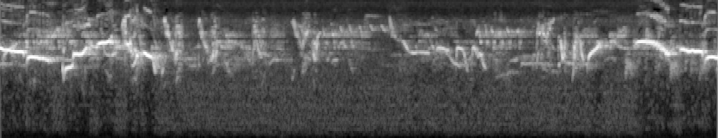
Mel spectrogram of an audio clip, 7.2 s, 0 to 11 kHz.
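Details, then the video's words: Oriental magpie-robin song used to stimulate birds that have gone quiet: bright whistled glides and scratchy chirps, loud at the start and end with a softer, chattering stretch in between. "Pancingan Kacer Full 1 Jam Untuk Terapi Kacer Macet Bunyi,Kacer Lemot,Kacer Bahan"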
